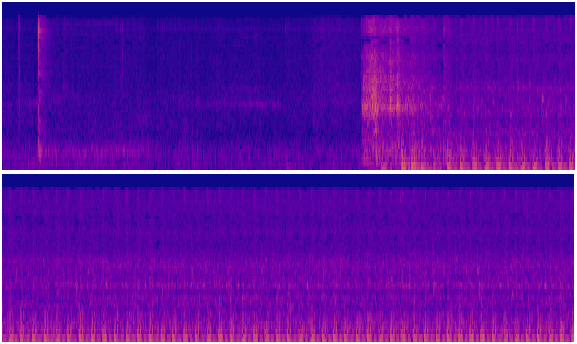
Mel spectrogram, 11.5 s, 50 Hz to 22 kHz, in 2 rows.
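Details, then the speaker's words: 2014 Yamaha Jupiter Z1 motorcycle, cold engine starting and idling: steady rattly kletek clatter that seemed internal but came from a clogged crankcase breather, before cleaning. "dengan keluhan kalau posisi mesin Masih dingin itu terdengar suara kletek kletek kletek kletek seperti itu ya"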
